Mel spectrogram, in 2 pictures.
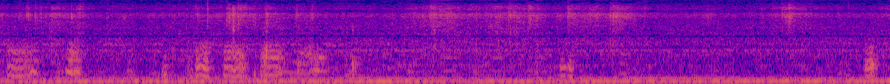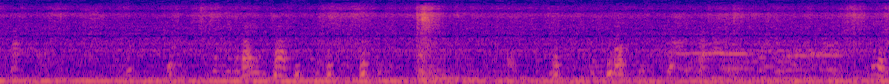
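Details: Chickens in a coop on a sunny day, several birds giving short scattered clucks and murmurs over a steady low hum.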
